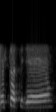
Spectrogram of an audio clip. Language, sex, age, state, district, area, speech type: Kannada, male, 60+, Karnataka, Udupi, rural, conversation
